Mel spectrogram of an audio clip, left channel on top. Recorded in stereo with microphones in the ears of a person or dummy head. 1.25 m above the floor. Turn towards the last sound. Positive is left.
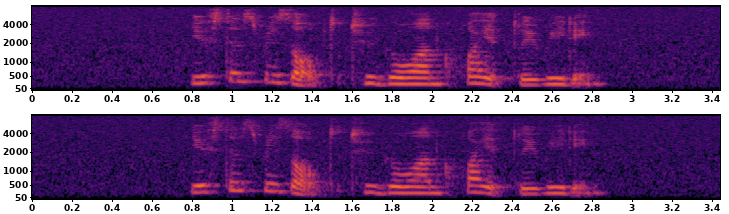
turn(degrees=20)  # may be behind; listen again after turning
